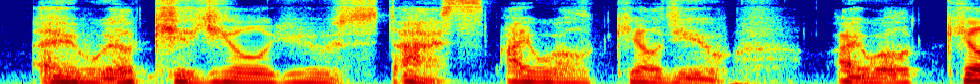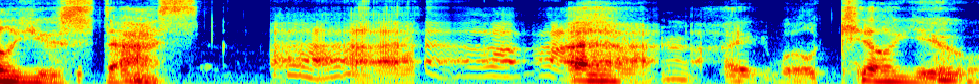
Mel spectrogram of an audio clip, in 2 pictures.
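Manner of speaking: ghost voice muttering quietly. Voicing an apparition close by: ghost muttering under its breath. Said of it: "apparition talking kind of almost under its breath".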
